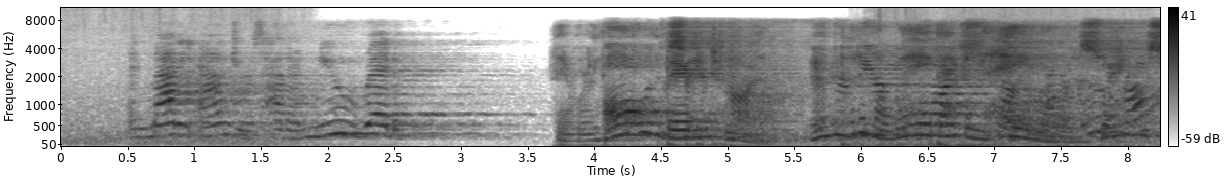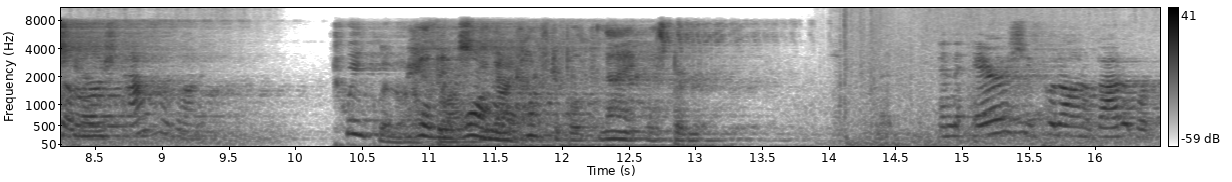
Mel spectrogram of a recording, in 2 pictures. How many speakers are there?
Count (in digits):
3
